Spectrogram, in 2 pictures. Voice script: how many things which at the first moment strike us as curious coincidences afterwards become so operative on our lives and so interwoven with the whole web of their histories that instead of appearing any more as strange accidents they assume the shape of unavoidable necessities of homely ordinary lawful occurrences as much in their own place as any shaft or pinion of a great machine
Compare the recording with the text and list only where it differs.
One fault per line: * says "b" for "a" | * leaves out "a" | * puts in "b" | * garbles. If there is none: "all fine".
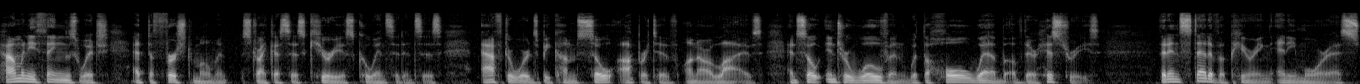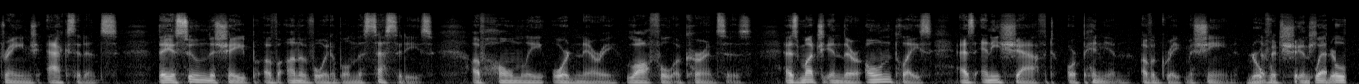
* garbles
